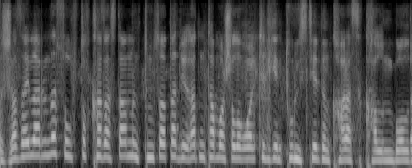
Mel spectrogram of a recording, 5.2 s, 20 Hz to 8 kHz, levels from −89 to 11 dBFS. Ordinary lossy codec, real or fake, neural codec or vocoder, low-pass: none; fake; codec, 16 kHz, 0.8 kbps, ZipCodec; none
